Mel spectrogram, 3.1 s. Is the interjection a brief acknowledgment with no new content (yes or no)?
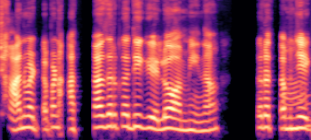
yes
